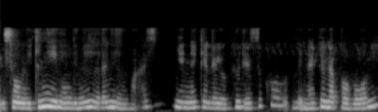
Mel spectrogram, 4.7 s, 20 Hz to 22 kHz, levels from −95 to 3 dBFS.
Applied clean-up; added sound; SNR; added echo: neural mask model DeepFilterNet 3.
